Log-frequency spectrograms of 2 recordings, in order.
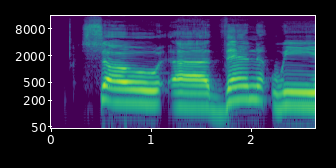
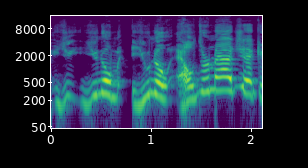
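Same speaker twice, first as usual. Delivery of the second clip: astonished question; 12 semitones higher, 4 dB louder than usual. Retold or imitated. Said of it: "he's like".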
